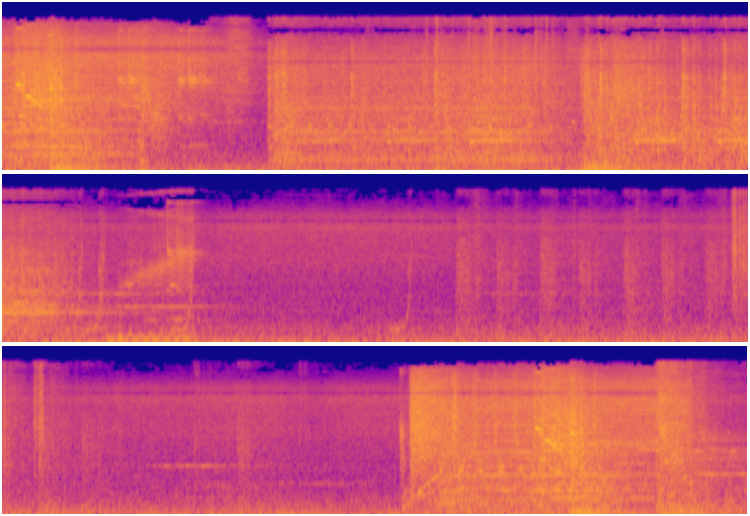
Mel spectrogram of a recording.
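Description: Steam hisses from a vent.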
